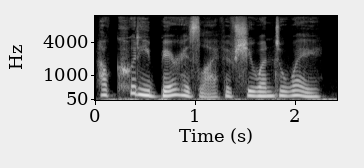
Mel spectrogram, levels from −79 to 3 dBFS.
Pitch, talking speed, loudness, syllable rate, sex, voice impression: 175 Hz, 250 wpm, -16 LUFS, 4.8 syllables/s, female, feminine, adult-like, tensed, powerful, bright, clear, slightly raspy, calm, slightly friendly, elegant, lively, slightly kind, slightly modest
